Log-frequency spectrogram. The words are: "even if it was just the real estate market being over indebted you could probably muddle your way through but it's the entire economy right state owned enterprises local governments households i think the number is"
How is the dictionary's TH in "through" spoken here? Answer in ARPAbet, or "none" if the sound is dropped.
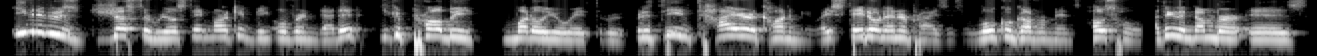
TH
